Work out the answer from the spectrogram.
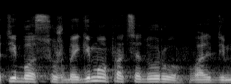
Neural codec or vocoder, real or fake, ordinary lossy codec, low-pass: none; real; AAC, 64 kbps; 10.8 kHz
